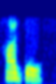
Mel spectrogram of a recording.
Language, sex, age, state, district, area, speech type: Nepali, female, 45-60, West Bengal, Jalpaiguri, urban, conversation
